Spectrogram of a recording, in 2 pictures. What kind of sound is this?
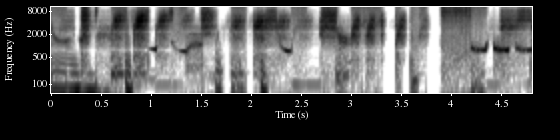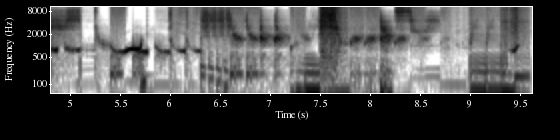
One in a series of 4-bar 100 BPM glitchy drum loops. Created with some old drum machine sounds and some Audio Damage effects.
digital, 4-bar, 100-bpm, sound-design, glitch, loop, beat, bass, snare, drum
